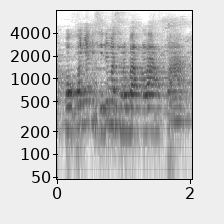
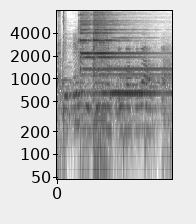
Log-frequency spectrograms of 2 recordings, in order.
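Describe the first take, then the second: First: Said in the usual way. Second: Loud, fast exasperated cry; exclaiming shout. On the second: Acted. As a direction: blurt it out at full volume.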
